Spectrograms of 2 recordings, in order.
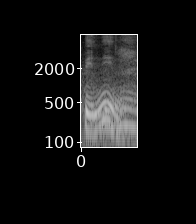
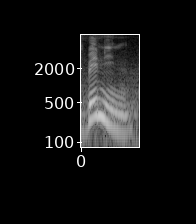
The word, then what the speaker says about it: Bénin: Parce que le nom, c'est Bénin, c'est pas Bénin. Mais tu sais, les anglophones ont un accent tellement particulier qu'ils n'arrivent pas à dire Bénin. Donc pour eux, Bénin is Bénin. Ils prononcent ça en anglais, Bénin.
